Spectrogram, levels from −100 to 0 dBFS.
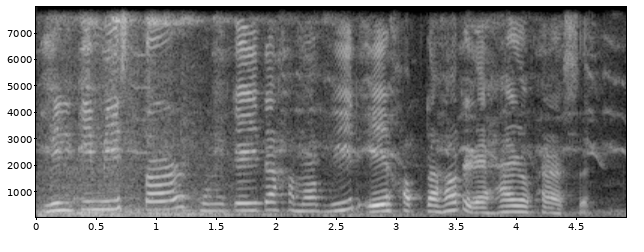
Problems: constant background noise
